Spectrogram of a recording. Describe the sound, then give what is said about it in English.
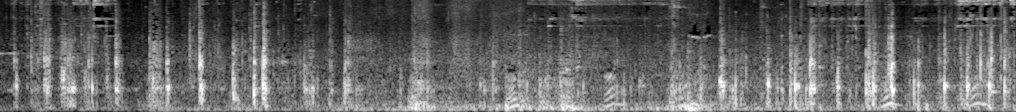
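The hooves of two giant draft horses pulling cargo clip-clop on a forest road in a steady, overlapping rhythm of sharp knocks, with faint murmured voices underneath. “We passed a few walkers and their dogs, and everyone was careful to make way for the two giant horses and their cargo.”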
